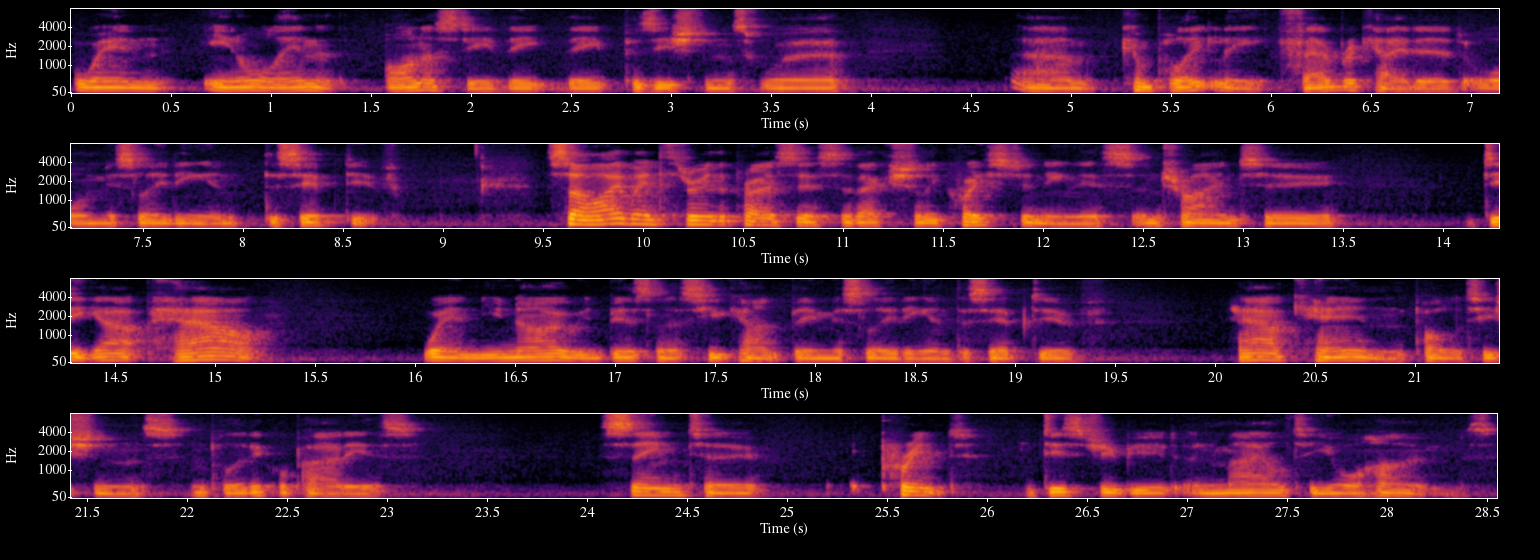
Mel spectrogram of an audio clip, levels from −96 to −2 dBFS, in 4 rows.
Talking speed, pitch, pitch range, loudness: 120 wpm, 105 Hz, 95-115 Hz, -28 LUFS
